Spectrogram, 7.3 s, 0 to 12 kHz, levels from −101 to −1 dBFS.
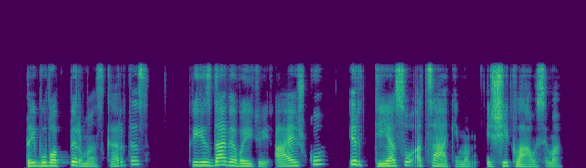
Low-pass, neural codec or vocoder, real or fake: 7.2 kHz; none; real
